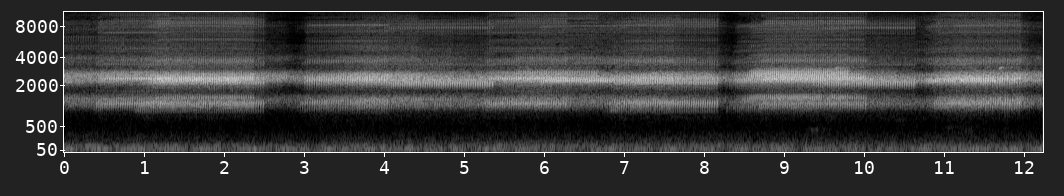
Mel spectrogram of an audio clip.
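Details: Frogs calling at night in Tennessee: a dense, unbroken chorus of shrill, pulsing trills layered at two pitches, swelling and easing every few seconds with brief dips near the third and eighth seconds, over a low steady rumble.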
